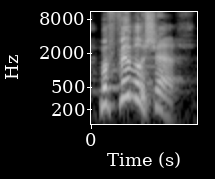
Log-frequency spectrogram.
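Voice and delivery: high, joyful call of the name; king David calling out, overjoyed to find him; joyful cry. Acted. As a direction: cry out Mephibosheth! in glad surprise. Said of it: "he just cries out".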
